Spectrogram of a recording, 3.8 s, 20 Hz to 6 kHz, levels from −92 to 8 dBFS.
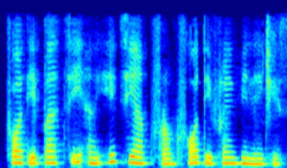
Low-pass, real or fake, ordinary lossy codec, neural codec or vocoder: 5.4 kHz; fake; AAC, 24 kbps; codec, 16 kHz, about 1 kbps, DyCAST, with the encoder's durations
